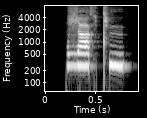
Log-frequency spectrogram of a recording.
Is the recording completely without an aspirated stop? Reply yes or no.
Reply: no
